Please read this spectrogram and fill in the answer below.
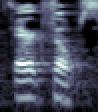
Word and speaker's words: Erich: Eric Phelps. So it's spelled ERICH.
